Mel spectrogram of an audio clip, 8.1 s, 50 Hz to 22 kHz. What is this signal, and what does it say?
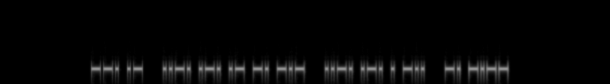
Morse code, heard as a keyed tone, about 30 wpm, 700 Hz. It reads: GA FRANK FRED NY
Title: K1USN SST QSO Practice - 30wpm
